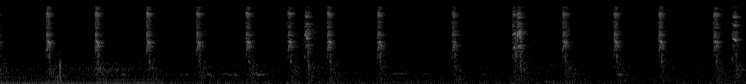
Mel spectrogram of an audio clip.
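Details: Parent woodpeckers, a pair, scolding an intruder near their nest with small chicks; loud abrupt 'kik' calls roughly two per second, sometimes doubled, unevenly spaced, with faint background hum.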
